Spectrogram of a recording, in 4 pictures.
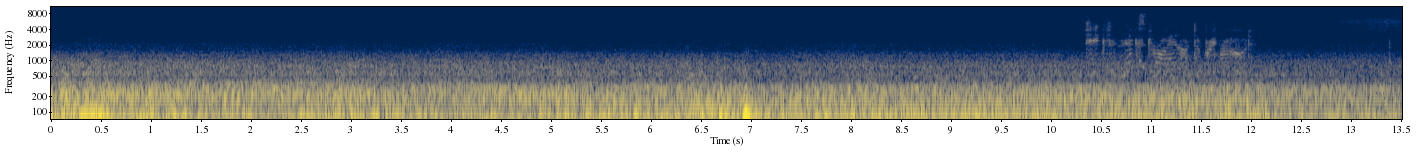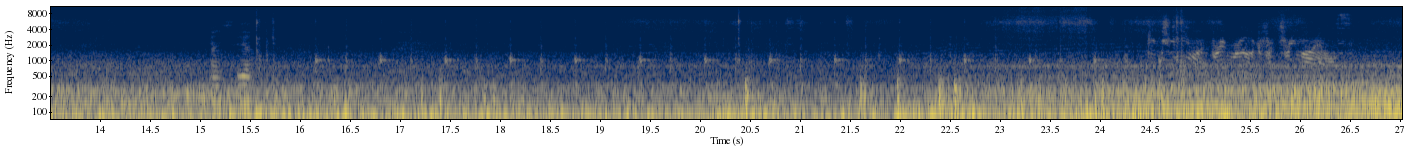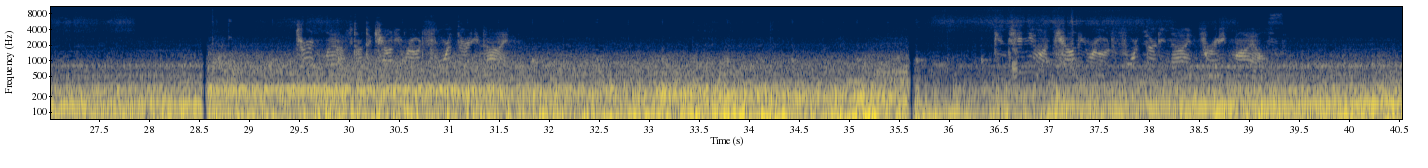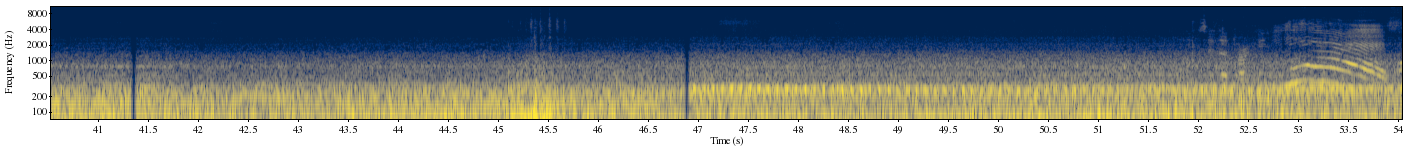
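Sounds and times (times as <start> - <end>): car cabin road and engine noise: 0.0 - 54.0.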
